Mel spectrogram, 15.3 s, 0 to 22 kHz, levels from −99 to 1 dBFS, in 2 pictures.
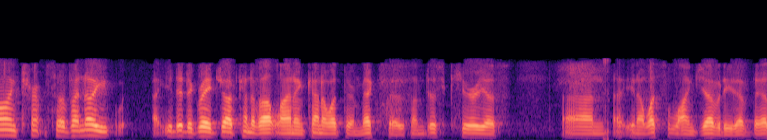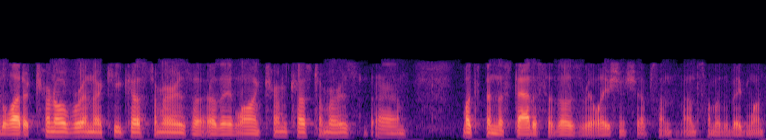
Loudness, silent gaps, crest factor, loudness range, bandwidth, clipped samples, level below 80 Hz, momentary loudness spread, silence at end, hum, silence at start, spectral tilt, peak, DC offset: -24 LUFS; none; 22 dB; 10 LU; 4 kHz; under 0.1%; -70 dBFS; 17 LU; 0 s; none; 0 s; -10 dB/octave; -2 dBFS; under 0.1%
